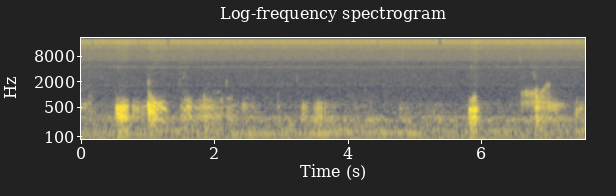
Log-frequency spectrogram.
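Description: Low gurgling stomach rumbles in short bursts over a steady low hum; ordinary bowel sounds.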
